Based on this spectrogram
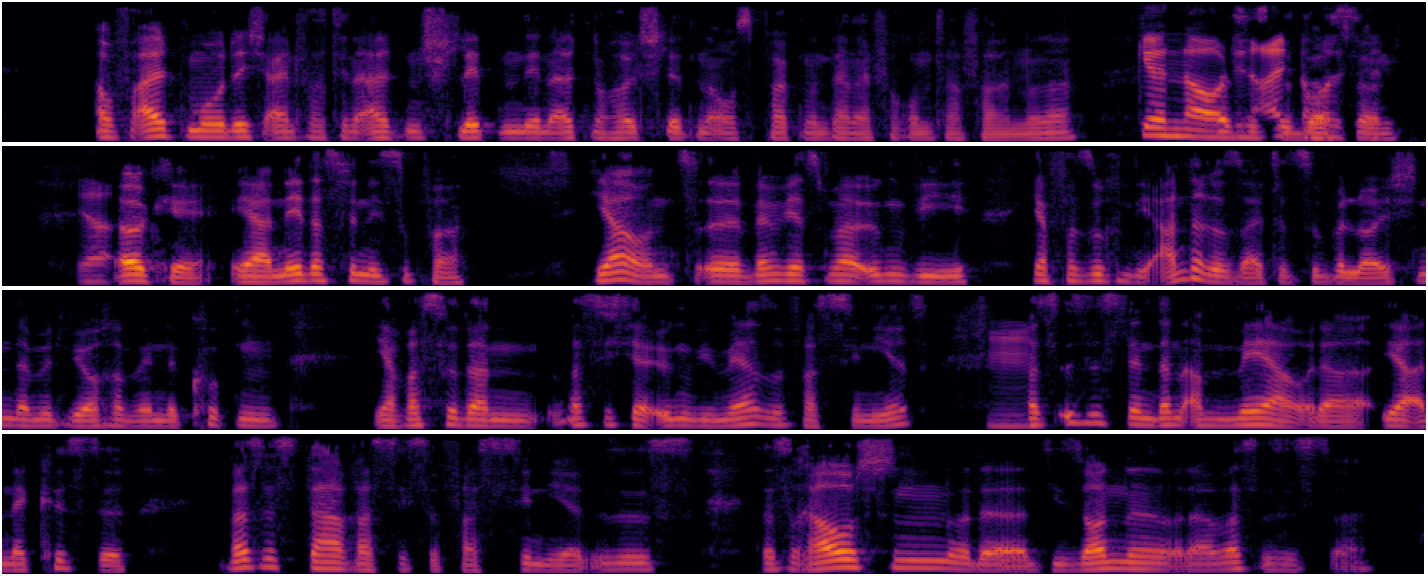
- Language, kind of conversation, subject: German, podcast, Was fasziniert dich mehr: die Berge oder die Küste?
- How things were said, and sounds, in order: none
